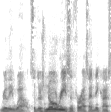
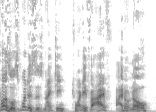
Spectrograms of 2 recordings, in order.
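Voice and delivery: high, silly put-on voice. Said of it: "I don't know why I use that voice either".

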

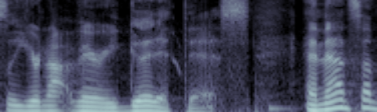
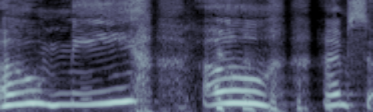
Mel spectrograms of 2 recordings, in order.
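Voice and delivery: mocking put-on nervous surprise and modesty, higher; 14 semitones higher than usual. Mocking someone put on the spot: imitating fake nervous surprise. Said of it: "for them to do the fake".

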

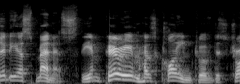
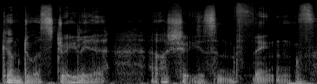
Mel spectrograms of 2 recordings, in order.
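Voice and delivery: mock menacing voice, lower and quieter; 11 semitones lower, 12 dB quieter than usual. Repeating the other speaker's line back: imitating a menacing line. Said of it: "sounded, like, really, really menacing".

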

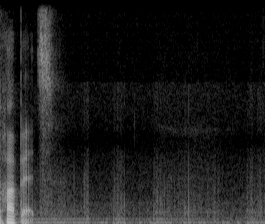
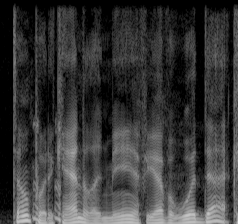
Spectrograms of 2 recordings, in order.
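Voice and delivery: usual speaking voice

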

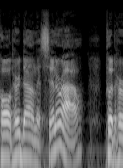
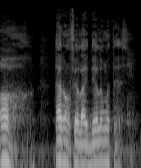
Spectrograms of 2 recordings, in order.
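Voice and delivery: play-acted sigh, low and soft; 4 semitones lower, 8 dB quieter than usual. Recounting how a man reacted before a girl came over, imitating a sigh. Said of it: "dropped his head and sighed".

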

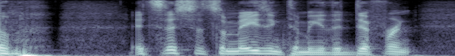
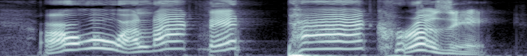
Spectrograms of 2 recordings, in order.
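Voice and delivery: put-on very high, very slow Alabama old lady voice; 6 dB louder than usual. Imagining whoever said pie crusy, in a put-on old lady voice. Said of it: "whoever said it would say it in a voice like this".

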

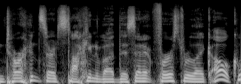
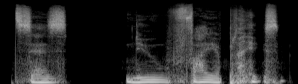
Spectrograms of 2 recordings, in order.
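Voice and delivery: whispered, lower; 5 semitones lower than usual. Telling the words of a note to another speaker: whispering. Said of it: "I'm going to whisper it to you now".

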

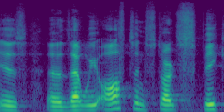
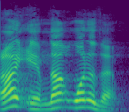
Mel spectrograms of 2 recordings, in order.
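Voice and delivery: very loud, forceful, emphatic delivery; 7 semitones higher, 8 dB louder than usual. Speaker retells Peter answering a woman who accuses him, retold emphatic vow. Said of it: "he says with an emphatic voice".

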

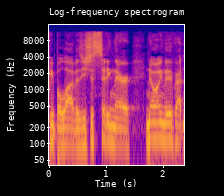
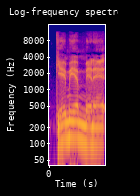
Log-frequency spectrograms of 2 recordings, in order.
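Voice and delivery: cool, unfazed, unbothered tone. Host retelling a scene where police knock on the door, in Mike's voice. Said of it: "in his mic voice".

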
